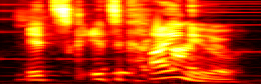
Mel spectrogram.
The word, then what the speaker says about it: Akainu: Although I did hear her pronounce Akainu as Akainu. It's a Kainu. It's a Kainu. That yes, technically separately they're Aka and Inu, but in Japan when you put them together, you drop it as a Kainu.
